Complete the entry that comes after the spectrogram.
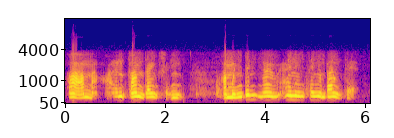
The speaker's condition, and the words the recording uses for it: Cerebral palsy. Then I came out and I suffered with slight cerebral palsy, which obviously affects my speech and my coordination.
